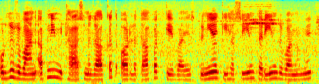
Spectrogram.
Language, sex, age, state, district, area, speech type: Urdu, female, 60+, Uttar Pradesh, Rampur, urban, spontaneous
